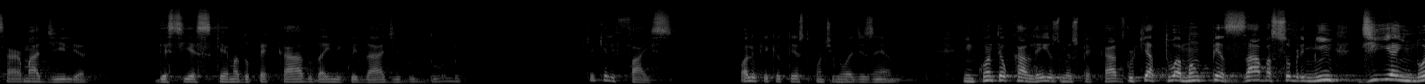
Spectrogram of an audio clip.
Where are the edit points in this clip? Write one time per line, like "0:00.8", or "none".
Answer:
0:07.4
0:11.2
